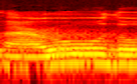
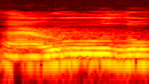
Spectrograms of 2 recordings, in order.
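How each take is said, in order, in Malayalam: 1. ഈ ശബ്ദം ലഘുവായി തോന്നുന്നു, നാവ് താഴ്ന്നു തന്നെ നിൽക്കുന്നു. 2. ഈ ശബ്ദം ലഘുവായി തോന്നുന്നു, നാവ് താഴ്ന്നു തന്നെ നിൽക്കുന്നു.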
